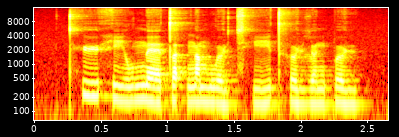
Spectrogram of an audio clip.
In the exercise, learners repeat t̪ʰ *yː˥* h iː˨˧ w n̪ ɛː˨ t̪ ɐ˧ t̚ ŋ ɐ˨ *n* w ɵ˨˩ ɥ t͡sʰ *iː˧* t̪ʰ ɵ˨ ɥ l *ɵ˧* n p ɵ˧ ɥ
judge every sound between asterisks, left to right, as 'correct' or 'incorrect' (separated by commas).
correct, incorrect, incorrect, correct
